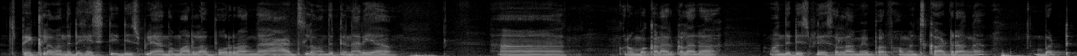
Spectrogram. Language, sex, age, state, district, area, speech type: Tamil, male, 18-30, Tamil Nadu, Coimbatore, urban, spontaneous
